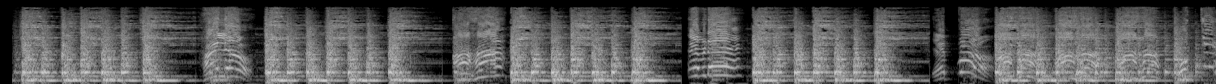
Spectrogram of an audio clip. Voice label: hello tamil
